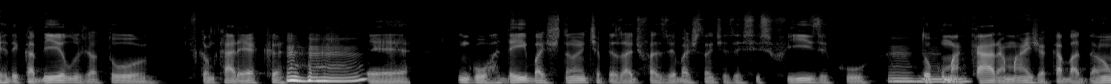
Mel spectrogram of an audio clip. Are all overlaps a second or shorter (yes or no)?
yes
